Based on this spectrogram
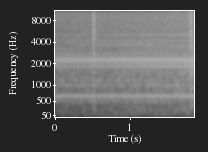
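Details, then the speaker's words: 2006 Jeep Grand Cherokee that overheats at idle, cooling fan commanded on with a scan tool: two relay clicks, on then off, but no fan running; diagnosed as a bad fan assembly. "the release turn on here I hear the relay clicking it shuts it off okay I did not hear the fans turn on"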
